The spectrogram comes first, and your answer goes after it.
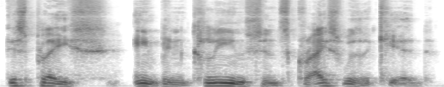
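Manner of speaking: low, slow tough-guy delivery; a touch of street tough; gruff tough-guy line. Retold or imitated. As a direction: deliver it like a hard-bitten cop. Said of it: "Say this line".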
